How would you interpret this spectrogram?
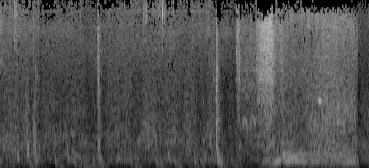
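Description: A car drives away as a man and a young woman leave together after coming out of a bar: a sharp door-like thud, then the engine revs up with a rising whine that climbs in pitch over a steady, noisy background. No one speaks.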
